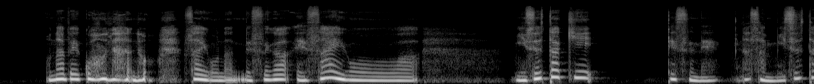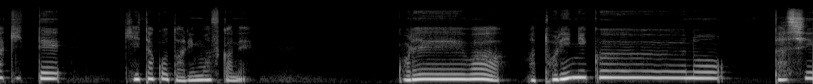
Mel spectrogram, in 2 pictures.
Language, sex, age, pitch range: Japanese, female, 20-39, 195-255 Hz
